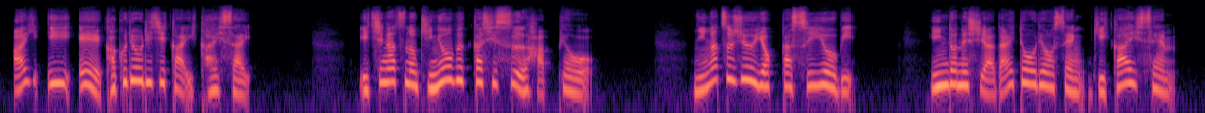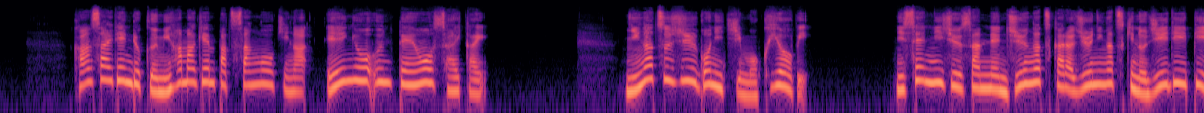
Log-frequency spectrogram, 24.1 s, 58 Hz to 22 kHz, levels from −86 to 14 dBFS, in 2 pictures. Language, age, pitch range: Japanese, 20-39, 195-290 Hz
